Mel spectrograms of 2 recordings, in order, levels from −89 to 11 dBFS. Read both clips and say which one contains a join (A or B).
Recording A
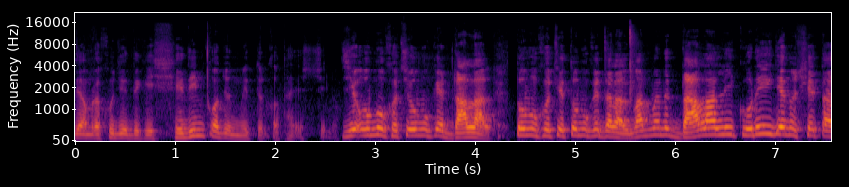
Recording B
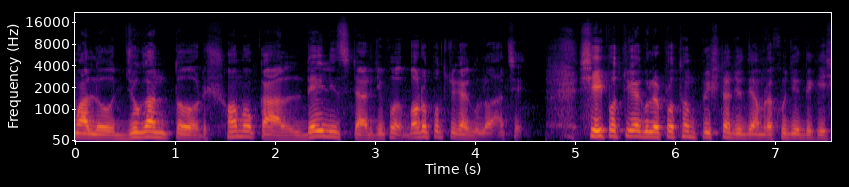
A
